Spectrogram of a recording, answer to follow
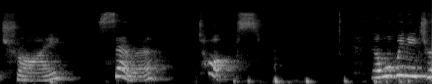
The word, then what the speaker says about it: Triceratops: Triceratops means three-horned face how do you say it try Sara tops now what we need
